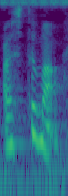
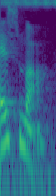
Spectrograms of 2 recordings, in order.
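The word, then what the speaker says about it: asthma: क्या वर्ड है और इसे हम वैसे प्रोनाउंस करते हैं अस्थमा लेकिन ये अस्थमा नहीं होता है। चलिए मैं यहां पे आपको बता देती हूं। इसे हम बोलते हैं एस्मा।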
